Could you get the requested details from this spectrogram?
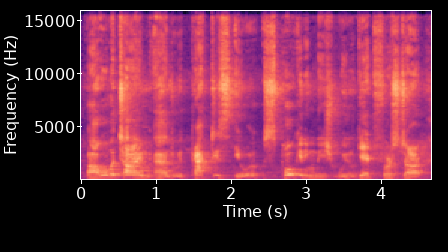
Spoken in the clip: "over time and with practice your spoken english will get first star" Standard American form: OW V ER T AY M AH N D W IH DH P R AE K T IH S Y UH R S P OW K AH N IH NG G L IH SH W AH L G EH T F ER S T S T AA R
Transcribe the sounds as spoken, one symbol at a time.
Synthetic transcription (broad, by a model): OW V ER T AY M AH N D W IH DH P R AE K T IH S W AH S P OW K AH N IH NG G L IH SH W AH L G EH T F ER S S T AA R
